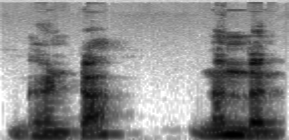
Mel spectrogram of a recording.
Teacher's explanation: अनुस्वाराचा उच्चार स्पष्ट आणि थोडा लांबून होतो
